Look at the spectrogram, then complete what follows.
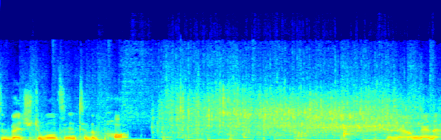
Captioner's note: sizzling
